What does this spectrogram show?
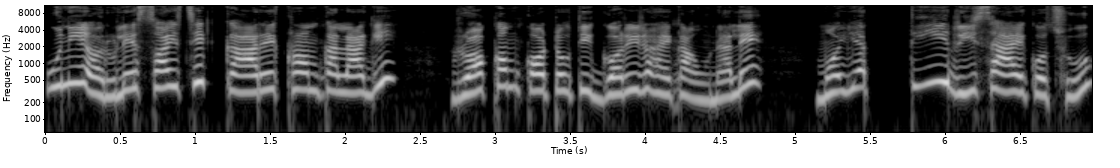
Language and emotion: Nepali, angry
